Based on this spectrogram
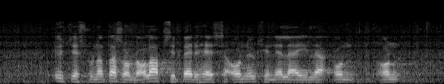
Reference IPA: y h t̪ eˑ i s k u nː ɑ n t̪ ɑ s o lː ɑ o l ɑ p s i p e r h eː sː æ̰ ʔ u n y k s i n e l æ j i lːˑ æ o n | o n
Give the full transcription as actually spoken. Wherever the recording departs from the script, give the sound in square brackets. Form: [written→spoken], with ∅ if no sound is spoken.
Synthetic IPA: y h t̪ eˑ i s k u nː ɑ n t̪ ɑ s o lː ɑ o l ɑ p s i p e r h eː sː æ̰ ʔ [u→o] n y k s i n e l æ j i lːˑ æ o n | o n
